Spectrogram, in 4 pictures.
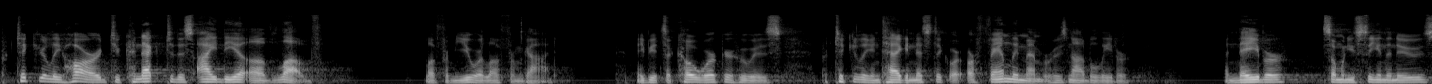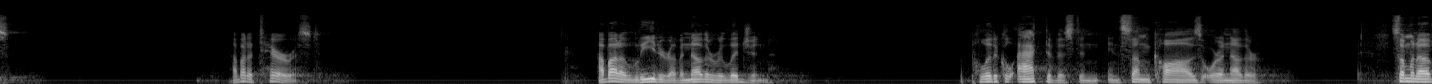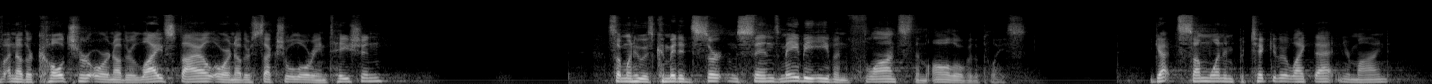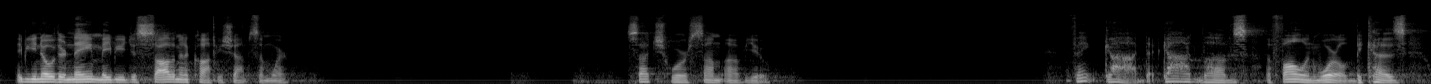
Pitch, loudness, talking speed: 95 Hz, -24 LUFS, 130 wpm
